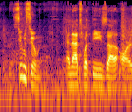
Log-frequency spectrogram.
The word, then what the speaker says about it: Tsum Tsum: the standard size it's TS M TSU M pronounced susum Tsum and that's what these are this is a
